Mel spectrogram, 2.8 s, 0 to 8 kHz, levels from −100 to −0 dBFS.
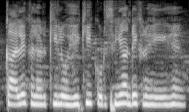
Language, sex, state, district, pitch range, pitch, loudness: Hindi, female, Madhya Pradesh, Bhopal, 210-235 Hz, 220 Hz, -11 LUFS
